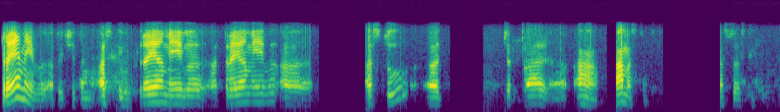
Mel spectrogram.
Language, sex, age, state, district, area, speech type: Sanskrit, male, 18-30, Delhi, East Delhi, urban, conversation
